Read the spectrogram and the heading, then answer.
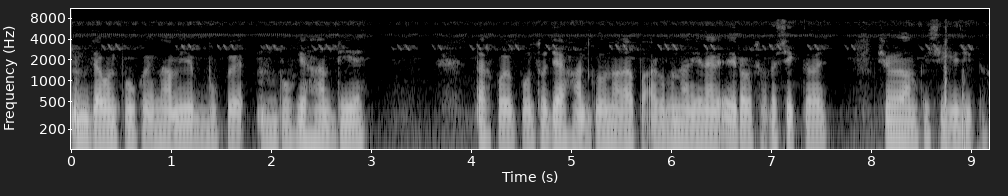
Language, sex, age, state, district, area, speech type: Bengali, male, 18-30, West Bengal, Uttar Dinajpur, urban, spontaneous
